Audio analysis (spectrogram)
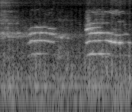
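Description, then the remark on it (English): A male pet cat meows twice in quick succession, each call a drawn-out, wavering cry, with no voices around it. “And so is my mom's cat, my little guy. He never does this.”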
